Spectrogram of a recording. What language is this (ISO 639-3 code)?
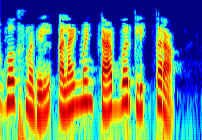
mar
